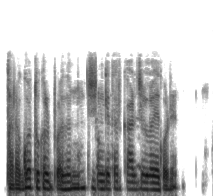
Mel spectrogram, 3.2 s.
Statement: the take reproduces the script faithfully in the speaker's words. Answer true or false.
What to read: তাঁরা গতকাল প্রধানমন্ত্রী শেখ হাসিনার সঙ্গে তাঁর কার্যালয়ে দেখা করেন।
false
